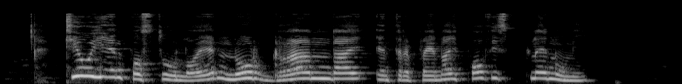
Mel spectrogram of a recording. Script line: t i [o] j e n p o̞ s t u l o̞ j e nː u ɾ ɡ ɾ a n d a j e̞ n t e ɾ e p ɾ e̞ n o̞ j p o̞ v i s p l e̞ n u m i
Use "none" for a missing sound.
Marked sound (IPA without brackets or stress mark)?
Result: u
